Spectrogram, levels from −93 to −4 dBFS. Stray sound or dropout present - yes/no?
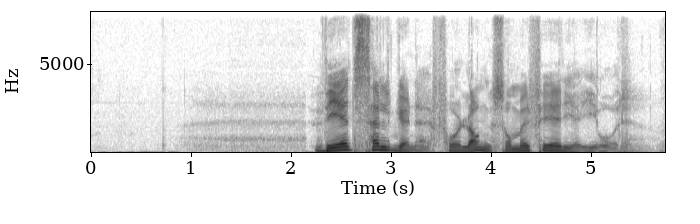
no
